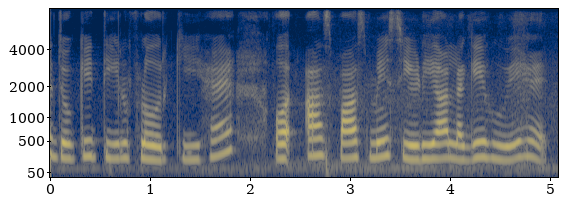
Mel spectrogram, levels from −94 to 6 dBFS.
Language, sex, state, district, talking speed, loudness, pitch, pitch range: Hindi, female, Uttar Pradesh, Jyotiba Phule Nagar, 140 wpm, -25 LUFS, 230 Hz, 215-250 Hz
